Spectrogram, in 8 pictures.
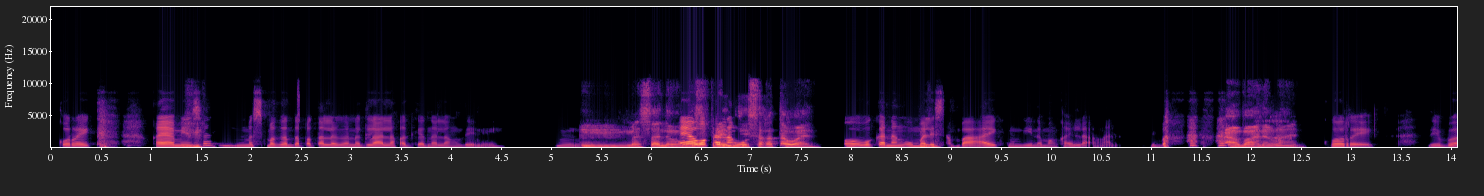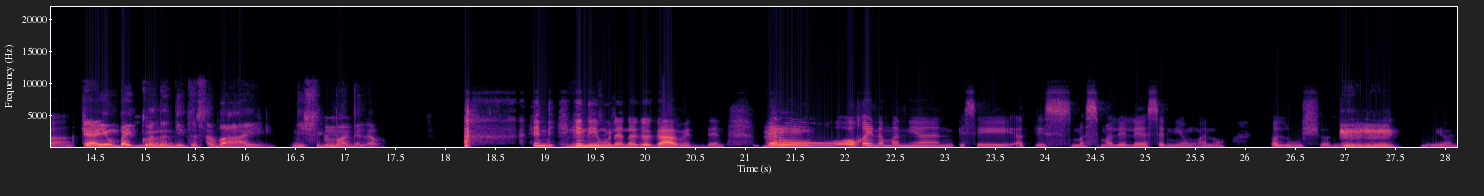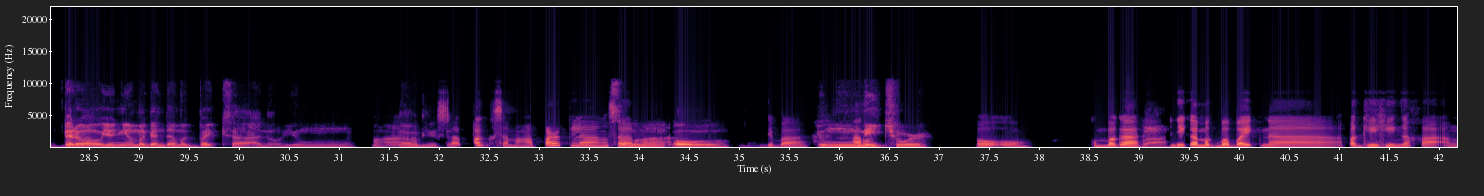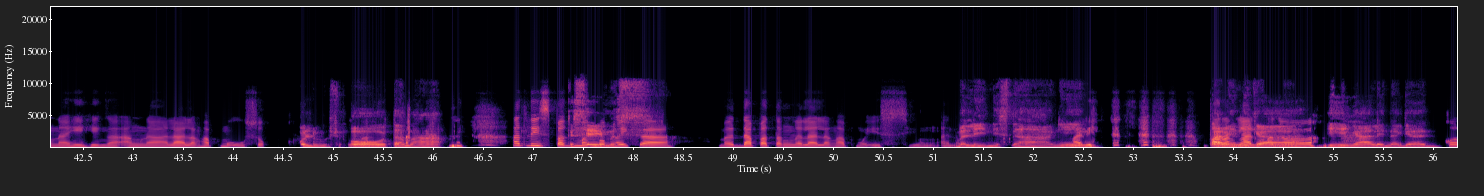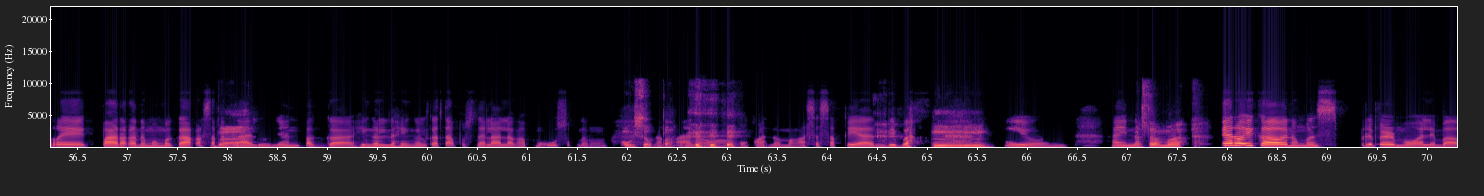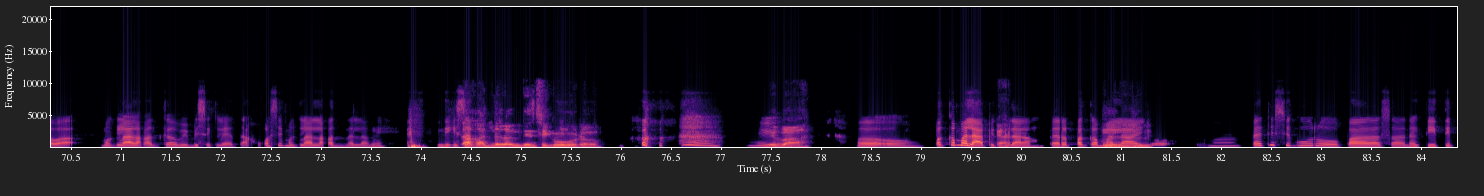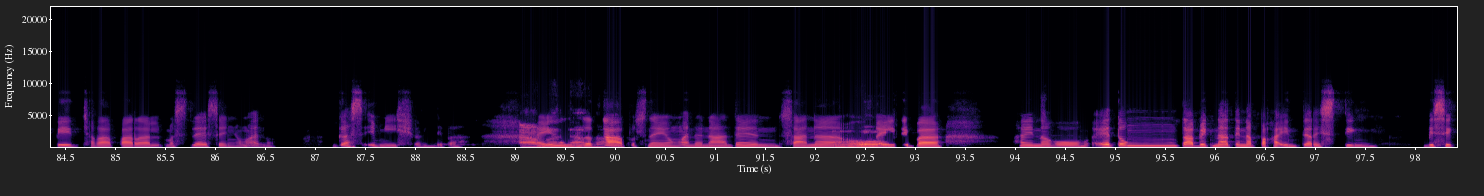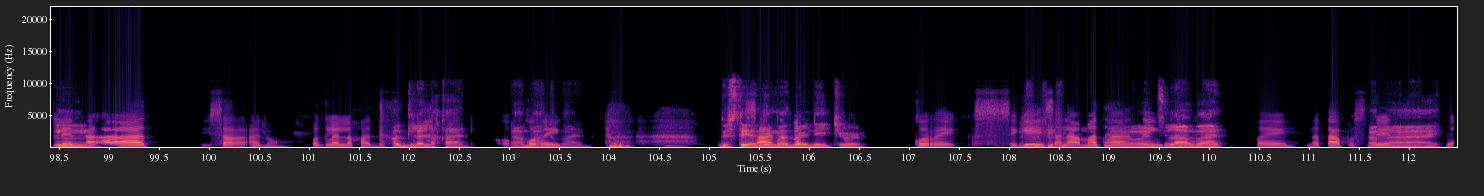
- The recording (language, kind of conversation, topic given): Filipino, unstructured, Ano ang opinyon mo tungkol sa paglalakad kumpara sa pagbibisikleta?
- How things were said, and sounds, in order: chuckle; other background noise; chuckle; laugh; other noise; chuckle; laugh; laugh; tapping; laugh; laugh; laugh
